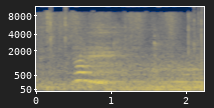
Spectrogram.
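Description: A woman sighing aloud: a single voiced sigh about half a second in, the sigh of someone who has eaten her fill.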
